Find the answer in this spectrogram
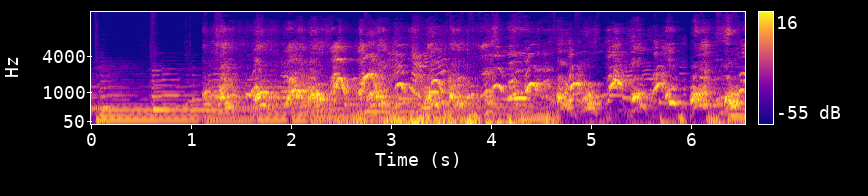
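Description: A dog barking in a quick run of short barks starting about a second in, over background music.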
